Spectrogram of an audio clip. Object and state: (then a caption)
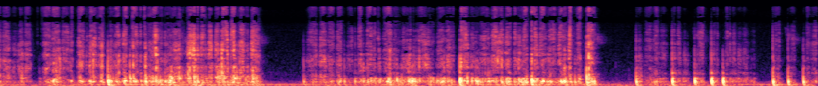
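Cardboard board game box. Fingertips and nails scratch across the glossy printed lid of a large, flat, hollow cardboard "Murder Mystery" board game box. Dense, papery scratching with a low-mid body comes in long strokes, broken by two brief near-silent pauses. It ends in shorter, sharper scrapes and ticks.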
